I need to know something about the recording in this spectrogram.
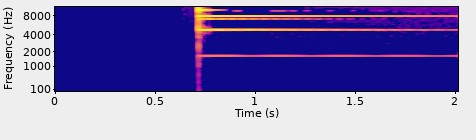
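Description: A single bright, bell-like ding sound effect, struck about two-thirds of a second in and ringing out over about a second.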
